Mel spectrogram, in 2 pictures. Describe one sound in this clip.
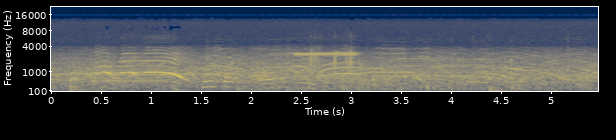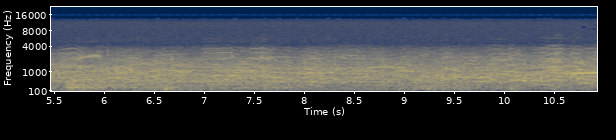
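A crowd cheers and shouts outdoors.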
